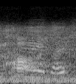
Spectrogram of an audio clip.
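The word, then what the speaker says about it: ห้า: So if you ever see an Asian person on Facebook that types 5555, because 5 in Thai and in Lao, I think, right? Yeah. You pronounce it ha.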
